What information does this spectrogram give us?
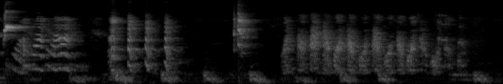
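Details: Green pet parrot talking in quick harsh phrases, a clipped burst of repeated syllables, then a long raspy chattering run, with faint low knocks underneath.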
